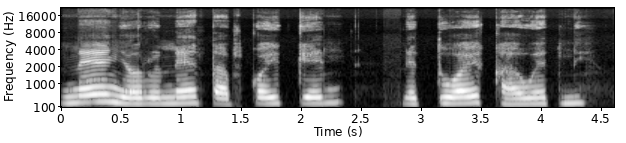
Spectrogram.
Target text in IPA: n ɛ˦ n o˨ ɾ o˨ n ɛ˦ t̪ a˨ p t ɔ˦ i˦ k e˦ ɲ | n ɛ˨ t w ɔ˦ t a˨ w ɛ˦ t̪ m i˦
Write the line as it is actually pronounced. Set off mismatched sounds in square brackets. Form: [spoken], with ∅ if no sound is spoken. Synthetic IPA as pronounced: n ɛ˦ [ɲ] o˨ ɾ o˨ n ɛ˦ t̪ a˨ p [k] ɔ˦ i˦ k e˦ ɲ | n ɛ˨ t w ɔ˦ [k] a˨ w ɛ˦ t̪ [n] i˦

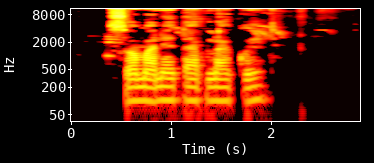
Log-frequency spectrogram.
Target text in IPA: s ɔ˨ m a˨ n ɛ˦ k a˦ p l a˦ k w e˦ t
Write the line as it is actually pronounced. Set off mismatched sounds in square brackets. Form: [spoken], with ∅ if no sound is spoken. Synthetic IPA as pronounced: s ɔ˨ m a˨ n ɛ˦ [t] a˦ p l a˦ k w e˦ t

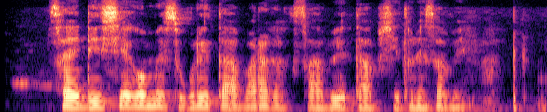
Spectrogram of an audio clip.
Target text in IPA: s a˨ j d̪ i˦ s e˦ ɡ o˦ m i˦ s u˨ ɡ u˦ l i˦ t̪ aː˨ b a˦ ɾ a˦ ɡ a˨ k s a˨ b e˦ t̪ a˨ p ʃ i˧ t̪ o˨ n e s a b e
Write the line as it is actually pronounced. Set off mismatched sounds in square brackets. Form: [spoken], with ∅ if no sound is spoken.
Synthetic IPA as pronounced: s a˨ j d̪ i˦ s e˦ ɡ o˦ m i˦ s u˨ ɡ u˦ l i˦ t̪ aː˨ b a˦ ɾ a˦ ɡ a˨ k s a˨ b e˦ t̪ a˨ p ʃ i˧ t̪ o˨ n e s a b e

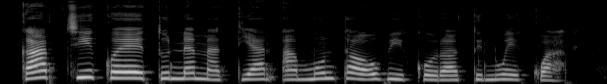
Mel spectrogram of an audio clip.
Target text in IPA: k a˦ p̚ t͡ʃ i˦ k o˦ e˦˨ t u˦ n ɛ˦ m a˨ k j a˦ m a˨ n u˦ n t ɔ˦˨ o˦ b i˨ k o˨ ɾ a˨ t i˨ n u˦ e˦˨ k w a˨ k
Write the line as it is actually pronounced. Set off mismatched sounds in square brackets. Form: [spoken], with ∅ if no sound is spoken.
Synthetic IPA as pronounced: k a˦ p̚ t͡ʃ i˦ k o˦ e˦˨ t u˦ n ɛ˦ m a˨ [t] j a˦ [n] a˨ [m] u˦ n t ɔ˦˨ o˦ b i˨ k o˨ ɾ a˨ t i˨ n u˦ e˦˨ k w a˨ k

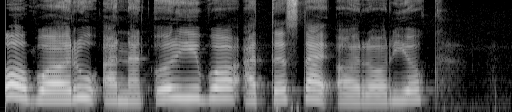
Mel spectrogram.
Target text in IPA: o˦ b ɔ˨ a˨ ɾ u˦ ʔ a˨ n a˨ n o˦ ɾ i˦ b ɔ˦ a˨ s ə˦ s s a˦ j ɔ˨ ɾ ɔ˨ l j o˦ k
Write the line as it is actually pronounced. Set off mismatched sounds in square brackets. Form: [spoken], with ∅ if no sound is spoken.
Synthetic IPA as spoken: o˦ b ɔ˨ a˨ ɾ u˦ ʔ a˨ n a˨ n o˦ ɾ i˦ b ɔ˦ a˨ [t] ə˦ s [t] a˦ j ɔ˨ ɾ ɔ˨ [ɾ] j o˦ k

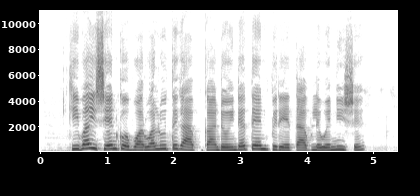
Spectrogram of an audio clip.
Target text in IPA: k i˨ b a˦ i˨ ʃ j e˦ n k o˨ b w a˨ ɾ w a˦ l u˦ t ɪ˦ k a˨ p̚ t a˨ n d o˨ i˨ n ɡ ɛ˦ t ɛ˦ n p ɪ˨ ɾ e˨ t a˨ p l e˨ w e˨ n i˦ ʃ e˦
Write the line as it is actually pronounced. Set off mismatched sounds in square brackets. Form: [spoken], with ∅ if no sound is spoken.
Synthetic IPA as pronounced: k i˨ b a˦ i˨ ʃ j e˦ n k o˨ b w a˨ ɾ w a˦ l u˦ t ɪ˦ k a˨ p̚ [k] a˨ n d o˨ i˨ n [d] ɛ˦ t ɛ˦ n p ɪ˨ ɾ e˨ t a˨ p l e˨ w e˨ n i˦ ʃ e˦

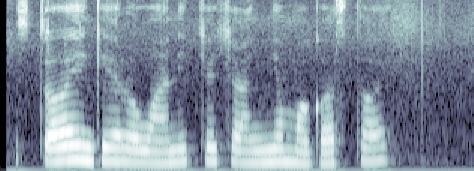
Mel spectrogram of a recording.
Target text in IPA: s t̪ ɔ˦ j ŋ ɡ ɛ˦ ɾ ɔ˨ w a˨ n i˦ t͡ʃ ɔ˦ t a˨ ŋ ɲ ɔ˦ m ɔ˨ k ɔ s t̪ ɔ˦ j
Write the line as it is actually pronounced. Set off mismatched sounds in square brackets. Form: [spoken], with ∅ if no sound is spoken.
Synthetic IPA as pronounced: s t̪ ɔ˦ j ŋ ɡ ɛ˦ ɾ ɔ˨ w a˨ n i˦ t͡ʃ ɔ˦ [t͡ʃ] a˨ ŋ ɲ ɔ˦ m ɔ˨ [ɡ] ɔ s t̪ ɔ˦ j

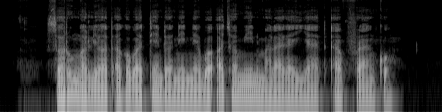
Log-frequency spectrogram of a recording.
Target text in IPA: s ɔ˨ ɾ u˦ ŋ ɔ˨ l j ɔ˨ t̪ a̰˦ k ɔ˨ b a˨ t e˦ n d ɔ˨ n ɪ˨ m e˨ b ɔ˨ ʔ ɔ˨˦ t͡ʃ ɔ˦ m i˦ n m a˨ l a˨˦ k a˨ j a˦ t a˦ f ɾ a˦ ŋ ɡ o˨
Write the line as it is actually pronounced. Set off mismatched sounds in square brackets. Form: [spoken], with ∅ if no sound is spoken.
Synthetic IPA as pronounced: s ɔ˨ ɾ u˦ ŋ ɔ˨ l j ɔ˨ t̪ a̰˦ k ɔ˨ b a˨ t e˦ n d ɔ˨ n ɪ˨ [n] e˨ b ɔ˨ ʔ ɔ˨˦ t͡ʃ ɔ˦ m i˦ n m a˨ l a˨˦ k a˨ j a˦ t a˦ f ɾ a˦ ŋ [k] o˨

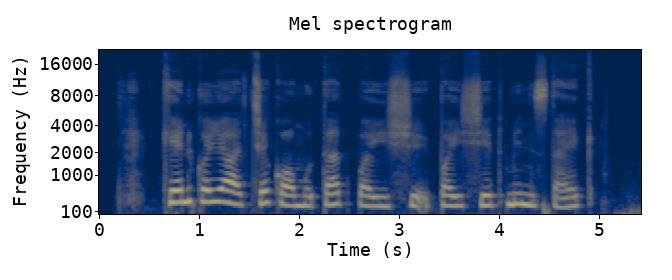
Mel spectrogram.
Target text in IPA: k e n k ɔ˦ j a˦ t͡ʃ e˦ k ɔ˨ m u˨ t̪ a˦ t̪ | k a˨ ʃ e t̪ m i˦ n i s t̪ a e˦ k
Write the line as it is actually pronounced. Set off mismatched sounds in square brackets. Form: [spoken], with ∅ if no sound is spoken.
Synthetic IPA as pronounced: k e n k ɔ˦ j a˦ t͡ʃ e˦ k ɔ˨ m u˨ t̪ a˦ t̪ | [p] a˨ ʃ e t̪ m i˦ n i s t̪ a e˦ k

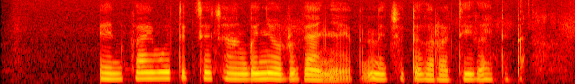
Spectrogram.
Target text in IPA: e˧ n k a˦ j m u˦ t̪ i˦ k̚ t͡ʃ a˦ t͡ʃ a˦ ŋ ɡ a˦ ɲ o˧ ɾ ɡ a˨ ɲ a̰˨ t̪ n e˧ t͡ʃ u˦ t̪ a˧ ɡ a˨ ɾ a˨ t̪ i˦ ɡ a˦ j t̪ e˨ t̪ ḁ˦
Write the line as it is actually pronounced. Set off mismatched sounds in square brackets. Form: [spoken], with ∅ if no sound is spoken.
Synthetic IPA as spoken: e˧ n k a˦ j m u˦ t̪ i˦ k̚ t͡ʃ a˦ t͡ʃ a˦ ŋ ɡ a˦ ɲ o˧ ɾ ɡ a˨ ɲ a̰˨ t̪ n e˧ t͡ʃ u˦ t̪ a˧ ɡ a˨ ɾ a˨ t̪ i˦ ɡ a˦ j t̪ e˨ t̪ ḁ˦

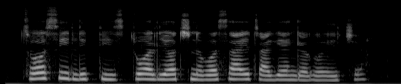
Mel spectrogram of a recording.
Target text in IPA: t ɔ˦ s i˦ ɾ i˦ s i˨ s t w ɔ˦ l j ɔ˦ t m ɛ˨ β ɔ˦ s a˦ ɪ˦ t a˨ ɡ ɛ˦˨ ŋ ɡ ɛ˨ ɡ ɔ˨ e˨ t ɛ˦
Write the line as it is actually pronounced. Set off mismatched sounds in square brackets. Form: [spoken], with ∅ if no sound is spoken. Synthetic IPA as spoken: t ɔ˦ s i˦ [l] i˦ [t] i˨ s t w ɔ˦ l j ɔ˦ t [n] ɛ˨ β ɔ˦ s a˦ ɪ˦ t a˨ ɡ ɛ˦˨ ŋ ɡ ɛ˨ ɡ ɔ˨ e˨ [t͡ʃ] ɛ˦

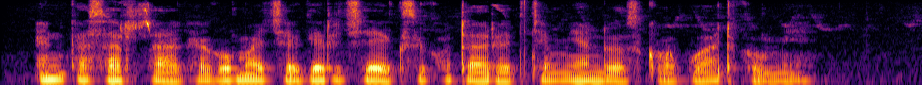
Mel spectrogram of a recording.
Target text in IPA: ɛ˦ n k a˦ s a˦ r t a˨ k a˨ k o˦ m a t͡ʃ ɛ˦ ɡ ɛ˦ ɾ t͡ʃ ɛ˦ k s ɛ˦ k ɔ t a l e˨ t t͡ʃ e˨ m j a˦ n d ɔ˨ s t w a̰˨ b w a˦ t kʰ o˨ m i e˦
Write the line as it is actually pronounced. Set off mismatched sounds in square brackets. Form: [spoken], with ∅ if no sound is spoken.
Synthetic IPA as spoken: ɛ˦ n k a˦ s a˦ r t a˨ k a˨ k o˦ m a t͡ʃ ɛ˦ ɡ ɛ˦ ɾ t͡ʃ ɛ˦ k s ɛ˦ k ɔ t a [ɾ] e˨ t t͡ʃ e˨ m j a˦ n d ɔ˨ s [k] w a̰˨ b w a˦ t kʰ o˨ m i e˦

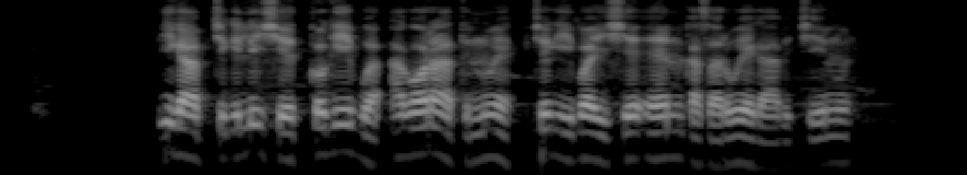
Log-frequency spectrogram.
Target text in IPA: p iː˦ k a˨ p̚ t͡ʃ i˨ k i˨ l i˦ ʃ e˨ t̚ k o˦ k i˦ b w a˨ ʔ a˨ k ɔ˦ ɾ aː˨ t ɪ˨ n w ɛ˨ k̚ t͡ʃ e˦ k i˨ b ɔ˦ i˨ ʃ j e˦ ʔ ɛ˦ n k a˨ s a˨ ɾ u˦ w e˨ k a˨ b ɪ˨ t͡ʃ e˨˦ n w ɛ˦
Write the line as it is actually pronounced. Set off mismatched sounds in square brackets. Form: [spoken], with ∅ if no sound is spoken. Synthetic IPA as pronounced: p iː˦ k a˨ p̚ t͡ʃ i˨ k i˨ l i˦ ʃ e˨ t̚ k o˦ k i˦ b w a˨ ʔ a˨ k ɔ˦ ɾ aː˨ t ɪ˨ n w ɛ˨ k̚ t͡ʃ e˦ k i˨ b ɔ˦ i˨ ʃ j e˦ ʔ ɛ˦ n k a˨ s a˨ ɾ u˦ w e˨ k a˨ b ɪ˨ t͡ʃ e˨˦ n w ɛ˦

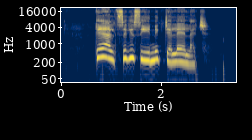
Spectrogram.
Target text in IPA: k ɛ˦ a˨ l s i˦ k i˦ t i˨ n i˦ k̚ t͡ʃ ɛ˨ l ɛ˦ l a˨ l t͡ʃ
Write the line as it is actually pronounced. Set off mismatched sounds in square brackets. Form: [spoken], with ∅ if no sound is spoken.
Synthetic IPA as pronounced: k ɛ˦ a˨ l s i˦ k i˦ [s] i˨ n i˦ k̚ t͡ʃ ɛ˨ l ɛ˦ l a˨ [∅] t͡ʃ

